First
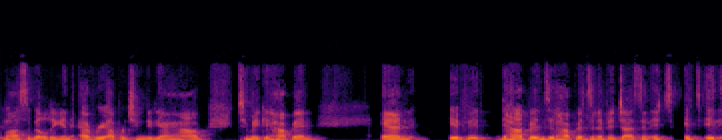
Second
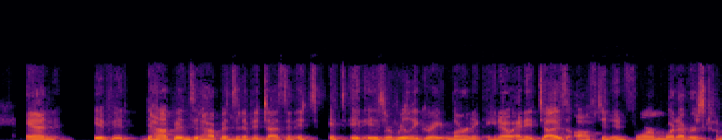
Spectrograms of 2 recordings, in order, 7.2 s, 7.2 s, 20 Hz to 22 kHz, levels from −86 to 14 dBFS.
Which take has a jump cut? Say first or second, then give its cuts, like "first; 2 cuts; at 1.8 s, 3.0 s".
second; 1 cut; at 4.8 s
